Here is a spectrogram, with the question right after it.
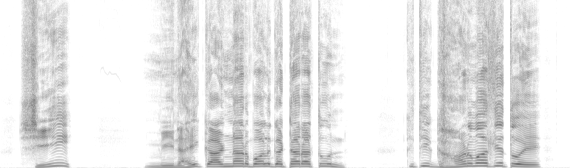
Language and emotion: Marathi, disgusted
